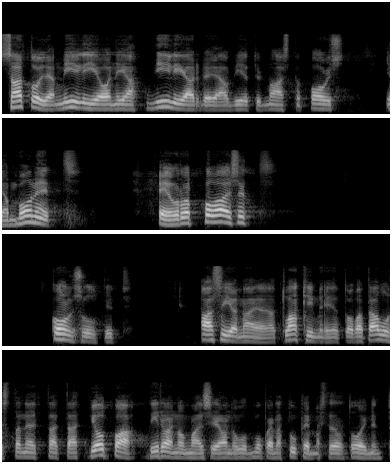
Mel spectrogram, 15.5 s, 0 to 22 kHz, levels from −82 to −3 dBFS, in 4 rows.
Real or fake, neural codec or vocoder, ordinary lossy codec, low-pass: fake; codec, 16 kHz, 1 kbps, FunCodec, trained on LibriTTS, 50 frames a second; none; none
